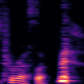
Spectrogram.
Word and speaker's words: Teresa: never actually told you how to say my name and my name is Teressa oh each other's name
